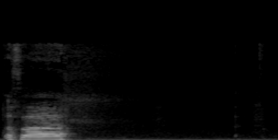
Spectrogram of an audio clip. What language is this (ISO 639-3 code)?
cym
